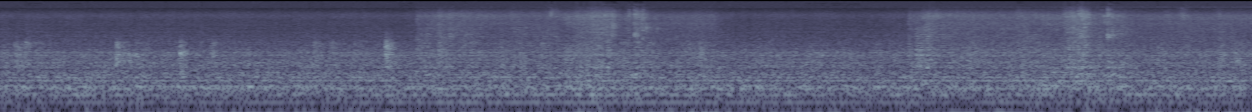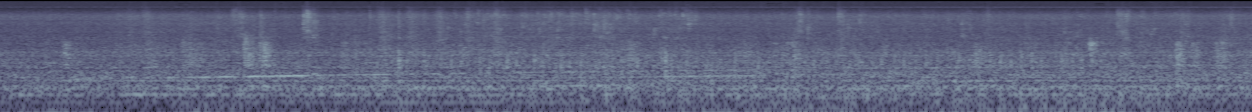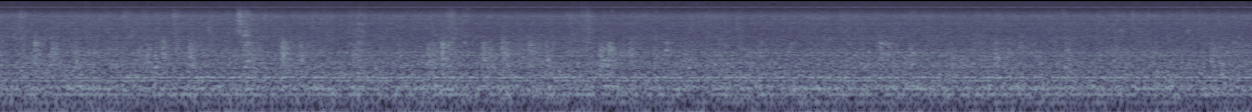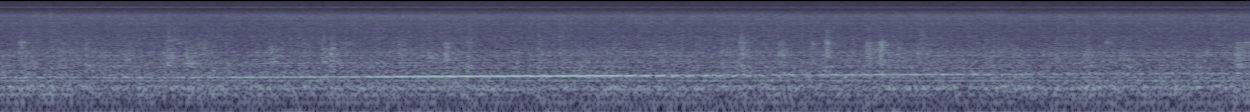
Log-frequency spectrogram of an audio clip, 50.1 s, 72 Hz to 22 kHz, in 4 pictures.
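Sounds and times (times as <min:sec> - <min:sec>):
washing machine drone: 0:00.0 - 0:50.0
electric dryer running: 0:04.1 - 0:08.1, 0:08.9 - 0:50.0.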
